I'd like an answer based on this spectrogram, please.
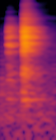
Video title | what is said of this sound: One Blade's Genesis: A Two Pass Shave with Stirling's Ozark Mountain Shaving Soap. Excalibur Result. | Give it a shake, you can hear the head clicking.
